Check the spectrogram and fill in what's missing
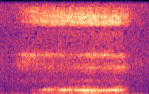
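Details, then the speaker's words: Small female dog sleeping, snoring very loudly: a single loud, rumbling snore with faint room noise. "J'ai mon petit chien qui ronfle, mais elle ronfle très fort. Je sais pas si vous l'entendez. Elle doit bien dormir."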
